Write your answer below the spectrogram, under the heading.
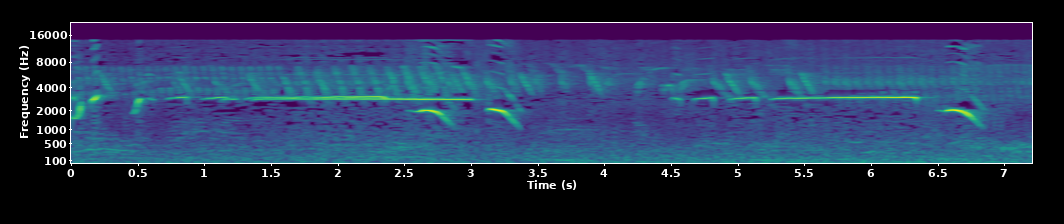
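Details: Common iora song meant to stimulate birds that are slow to sing: two long, sustained whistles, each ending in a swooping downslur. Dense buzzy trills and rapid chirps from other birds overlay them.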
